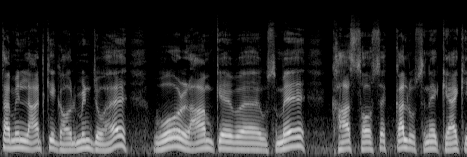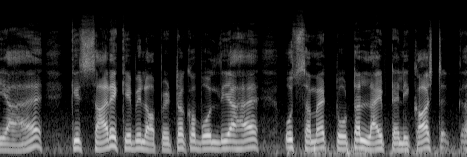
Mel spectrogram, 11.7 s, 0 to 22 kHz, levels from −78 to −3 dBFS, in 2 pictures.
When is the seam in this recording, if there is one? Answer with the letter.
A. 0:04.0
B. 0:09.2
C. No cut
C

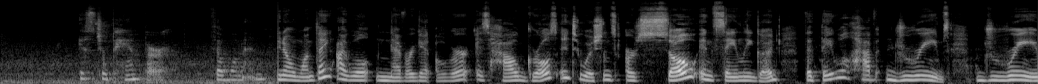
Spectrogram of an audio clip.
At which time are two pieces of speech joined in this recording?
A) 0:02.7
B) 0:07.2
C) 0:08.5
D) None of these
A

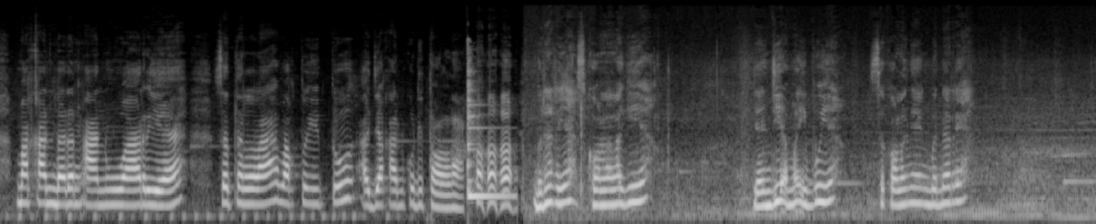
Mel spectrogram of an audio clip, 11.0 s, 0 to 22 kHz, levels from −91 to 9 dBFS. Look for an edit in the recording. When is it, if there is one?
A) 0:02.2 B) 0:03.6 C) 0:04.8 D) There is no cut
C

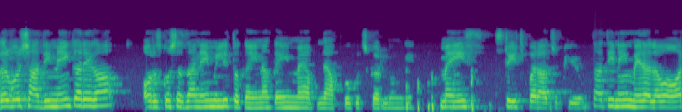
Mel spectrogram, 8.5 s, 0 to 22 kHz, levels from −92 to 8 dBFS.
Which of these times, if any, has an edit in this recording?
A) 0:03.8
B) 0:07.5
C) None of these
B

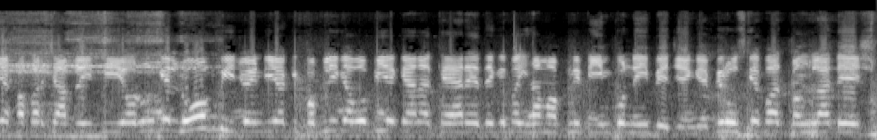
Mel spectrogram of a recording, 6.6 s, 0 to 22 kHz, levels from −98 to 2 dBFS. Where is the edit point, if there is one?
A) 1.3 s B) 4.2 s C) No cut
C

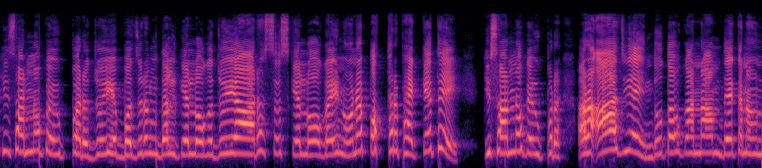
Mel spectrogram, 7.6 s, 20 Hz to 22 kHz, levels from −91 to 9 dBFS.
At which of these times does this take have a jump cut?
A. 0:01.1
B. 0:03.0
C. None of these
C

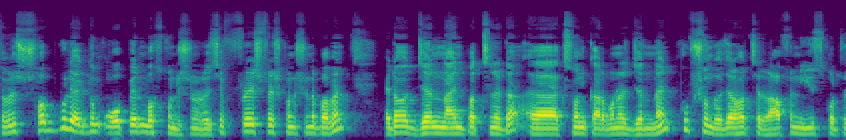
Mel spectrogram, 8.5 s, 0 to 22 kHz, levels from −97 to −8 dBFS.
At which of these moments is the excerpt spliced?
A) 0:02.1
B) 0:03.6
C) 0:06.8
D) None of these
C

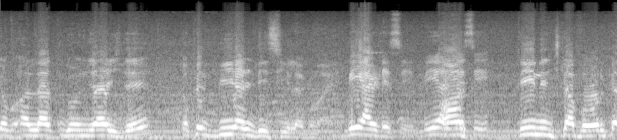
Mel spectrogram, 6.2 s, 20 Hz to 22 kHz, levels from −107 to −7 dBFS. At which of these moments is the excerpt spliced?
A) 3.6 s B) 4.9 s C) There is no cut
C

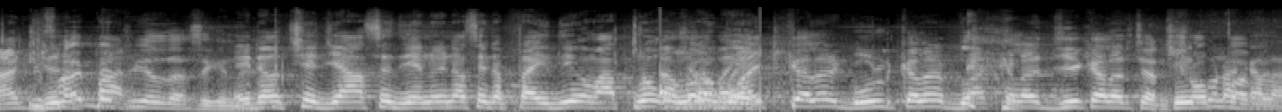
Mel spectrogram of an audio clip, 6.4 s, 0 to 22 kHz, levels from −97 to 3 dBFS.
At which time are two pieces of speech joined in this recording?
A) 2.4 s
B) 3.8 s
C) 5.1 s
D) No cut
B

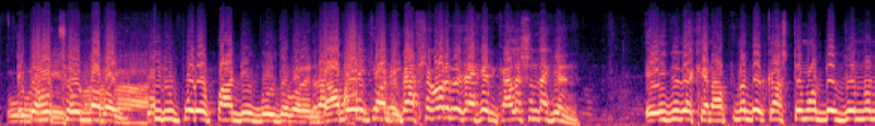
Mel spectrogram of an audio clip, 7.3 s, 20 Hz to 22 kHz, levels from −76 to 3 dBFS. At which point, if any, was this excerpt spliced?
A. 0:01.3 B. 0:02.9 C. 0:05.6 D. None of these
A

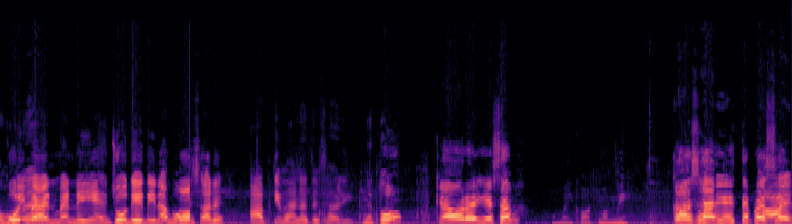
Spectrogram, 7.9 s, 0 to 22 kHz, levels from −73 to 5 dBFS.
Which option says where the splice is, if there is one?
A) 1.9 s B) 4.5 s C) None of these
A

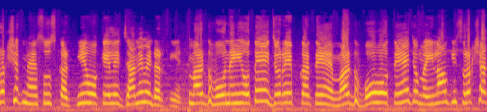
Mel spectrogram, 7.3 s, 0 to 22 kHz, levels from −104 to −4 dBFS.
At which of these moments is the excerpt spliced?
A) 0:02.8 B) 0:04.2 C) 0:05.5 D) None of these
A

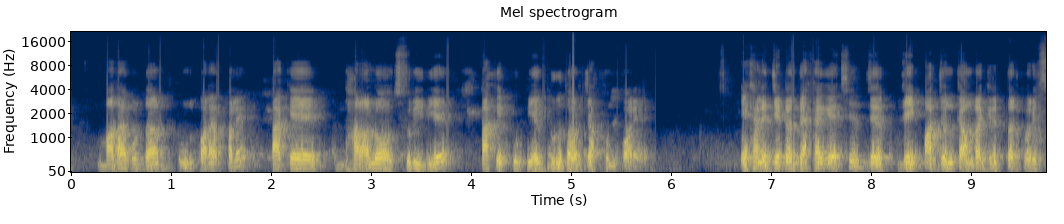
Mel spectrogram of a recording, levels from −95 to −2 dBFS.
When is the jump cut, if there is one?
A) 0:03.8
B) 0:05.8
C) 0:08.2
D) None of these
D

